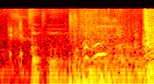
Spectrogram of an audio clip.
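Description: A cartoon bird is flung from a slingshot with a whoosh.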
